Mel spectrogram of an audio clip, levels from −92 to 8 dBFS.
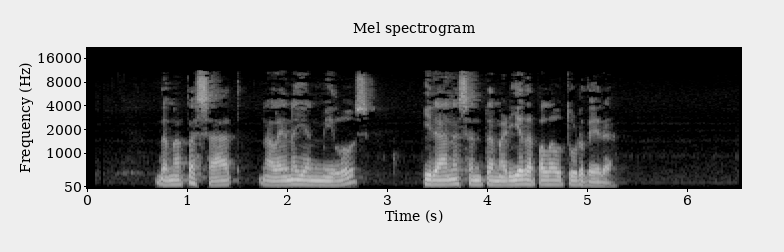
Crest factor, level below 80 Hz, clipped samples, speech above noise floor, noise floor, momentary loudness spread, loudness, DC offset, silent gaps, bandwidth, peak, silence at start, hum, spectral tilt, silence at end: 18 dB; -60 dBFS; under 0.1%; 48 dB; -68 dBFS; 10 LU; -21 LUFS; under 0.1%; none; 11.5 kHz; -4 dBFS; 0.7 s; none; -4.5 dB/octave; 1.25 s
